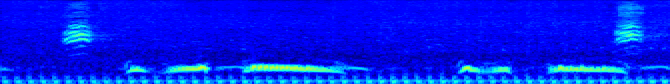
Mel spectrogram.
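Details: Spotted dove, 'kacuk' and 'kampung' types, lure recording: one phrase of soft coos, a short note followed by a longer drawn-out hooting note and two more, over a constant low droning hum.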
